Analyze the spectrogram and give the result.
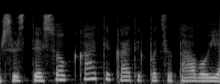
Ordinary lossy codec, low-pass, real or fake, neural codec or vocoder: AAC, 64 kbps; 10.8 kHz; real; none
